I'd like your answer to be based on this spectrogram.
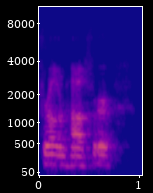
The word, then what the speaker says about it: Frohnhoefer: And for the record, my name is pronounced Frohnhoefer, but I answer fine just to Ray.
